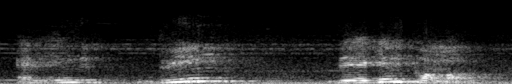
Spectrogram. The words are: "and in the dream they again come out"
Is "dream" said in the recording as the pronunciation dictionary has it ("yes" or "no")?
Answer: yes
